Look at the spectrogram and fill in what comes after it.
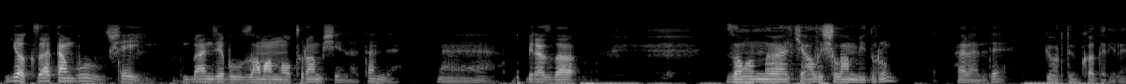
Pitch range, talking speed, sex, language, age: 110-130 Hz, 120 wpm, male, Turkish, 30-49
